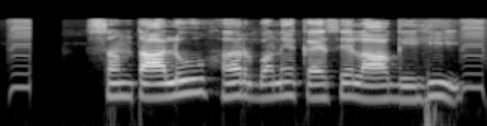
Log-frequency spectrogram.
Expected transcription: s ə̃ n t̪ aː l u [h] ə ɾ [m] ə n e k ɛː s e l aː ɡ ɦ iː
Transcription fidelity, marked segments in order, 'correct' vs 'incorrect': correct, incorrect: b

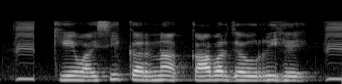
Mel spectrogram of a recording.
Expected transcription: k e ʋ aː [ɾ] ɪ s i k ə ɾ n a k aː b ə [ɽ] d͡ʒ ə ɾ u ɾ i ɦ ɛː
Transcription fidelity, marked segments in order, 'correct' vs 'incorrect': incorrect: none, incorrect: ɾ

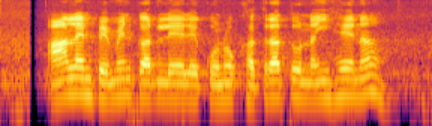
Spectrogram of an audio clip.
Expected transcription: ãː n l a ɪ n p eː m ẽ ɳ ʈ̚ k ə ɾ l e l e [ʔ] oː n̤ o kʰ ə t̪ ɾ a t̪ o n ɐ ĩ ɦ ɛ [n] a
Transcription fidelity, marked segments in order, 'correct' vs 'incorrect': incorrect: k, correct

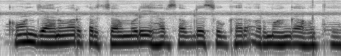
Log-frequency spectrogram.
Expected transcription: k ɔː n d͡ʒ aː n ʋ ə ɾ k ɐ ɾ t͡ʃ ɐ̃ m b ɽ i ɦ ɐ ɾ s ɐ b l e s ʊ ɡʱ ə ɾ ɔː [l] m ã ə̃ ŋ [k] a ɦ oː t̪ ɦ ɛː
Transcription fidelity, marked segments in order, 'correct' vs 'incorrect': incorrect: ɾ, incorrect: ɡ

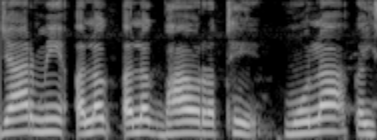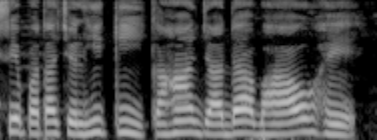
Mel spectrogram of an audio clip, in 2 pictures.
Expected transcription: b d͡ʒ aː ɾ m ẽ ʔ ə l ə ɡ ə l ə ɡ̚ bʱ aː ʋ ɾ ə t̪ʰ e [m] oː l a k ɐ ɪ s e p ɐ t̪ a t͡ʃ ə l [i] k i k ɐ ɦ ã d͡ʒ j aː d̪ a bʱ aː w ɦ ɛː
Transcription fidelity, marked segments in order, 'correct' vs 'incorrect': correct, correct

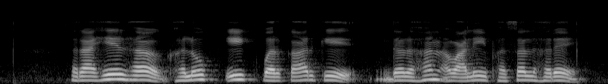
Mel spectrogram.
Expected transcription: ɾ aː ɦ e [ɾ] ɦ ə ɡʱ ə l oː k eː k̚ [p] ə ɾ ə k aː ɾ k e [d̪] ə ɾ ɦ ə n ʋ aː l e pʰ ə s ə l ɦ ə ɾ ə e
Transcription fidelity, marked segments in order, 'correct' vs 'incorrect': correct, correct, correct

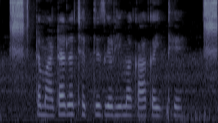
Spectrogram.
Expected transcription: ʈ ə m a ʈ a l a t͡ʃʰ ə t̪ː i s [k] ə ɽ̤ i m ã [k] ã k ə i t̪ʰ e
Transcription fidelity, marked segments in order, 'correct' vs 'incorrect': incorrect: ɡ, correct

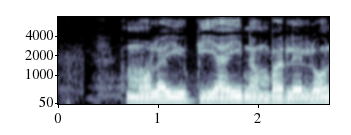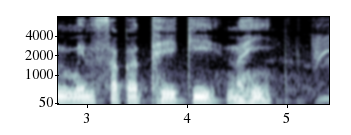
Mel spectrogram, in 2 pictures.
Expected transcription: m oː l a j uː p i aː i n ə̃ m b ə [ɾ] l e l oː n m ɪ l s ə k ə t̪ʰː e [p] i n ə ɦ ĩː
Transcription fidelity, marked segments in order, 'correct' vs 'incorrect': correct, incorrect: k

